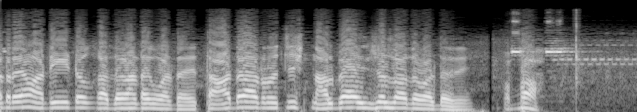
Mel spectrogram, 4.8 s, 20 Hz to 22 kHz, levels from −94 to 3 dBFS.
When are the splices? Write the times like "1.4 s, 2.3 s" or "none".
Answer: 3.7 s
